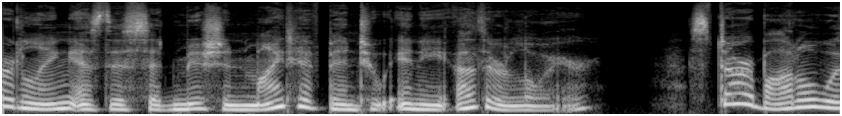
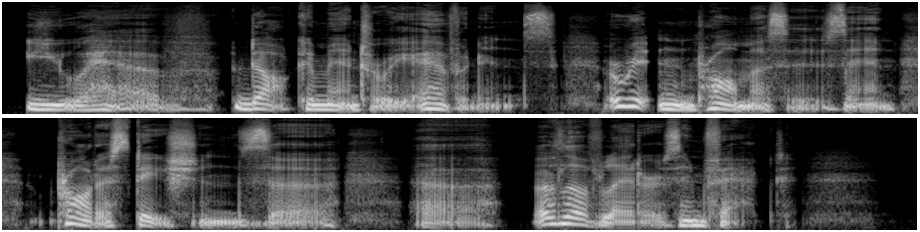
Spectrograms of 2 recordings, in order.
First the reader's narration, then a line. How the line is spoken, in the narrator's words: he said gloomily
